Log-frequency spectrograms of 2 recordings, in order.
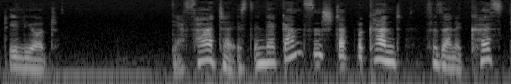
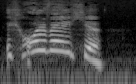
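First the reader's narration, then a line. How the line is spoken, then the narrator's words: Calling out. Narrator (German): ruft Eliot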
